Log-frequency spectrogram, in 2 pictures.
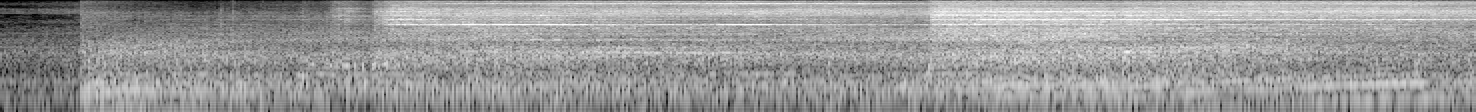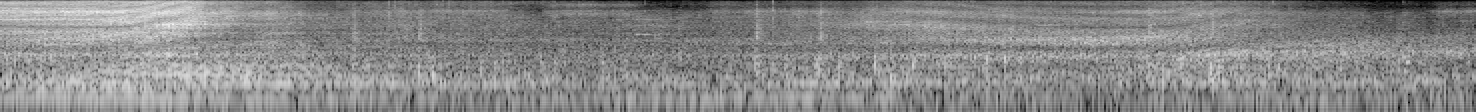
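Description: TGV Duplex double-deck train rolling past close by. High steady squealing tones sound for about four seconds, then a whine climbs in pitch, and a steady rolling noise follows.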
